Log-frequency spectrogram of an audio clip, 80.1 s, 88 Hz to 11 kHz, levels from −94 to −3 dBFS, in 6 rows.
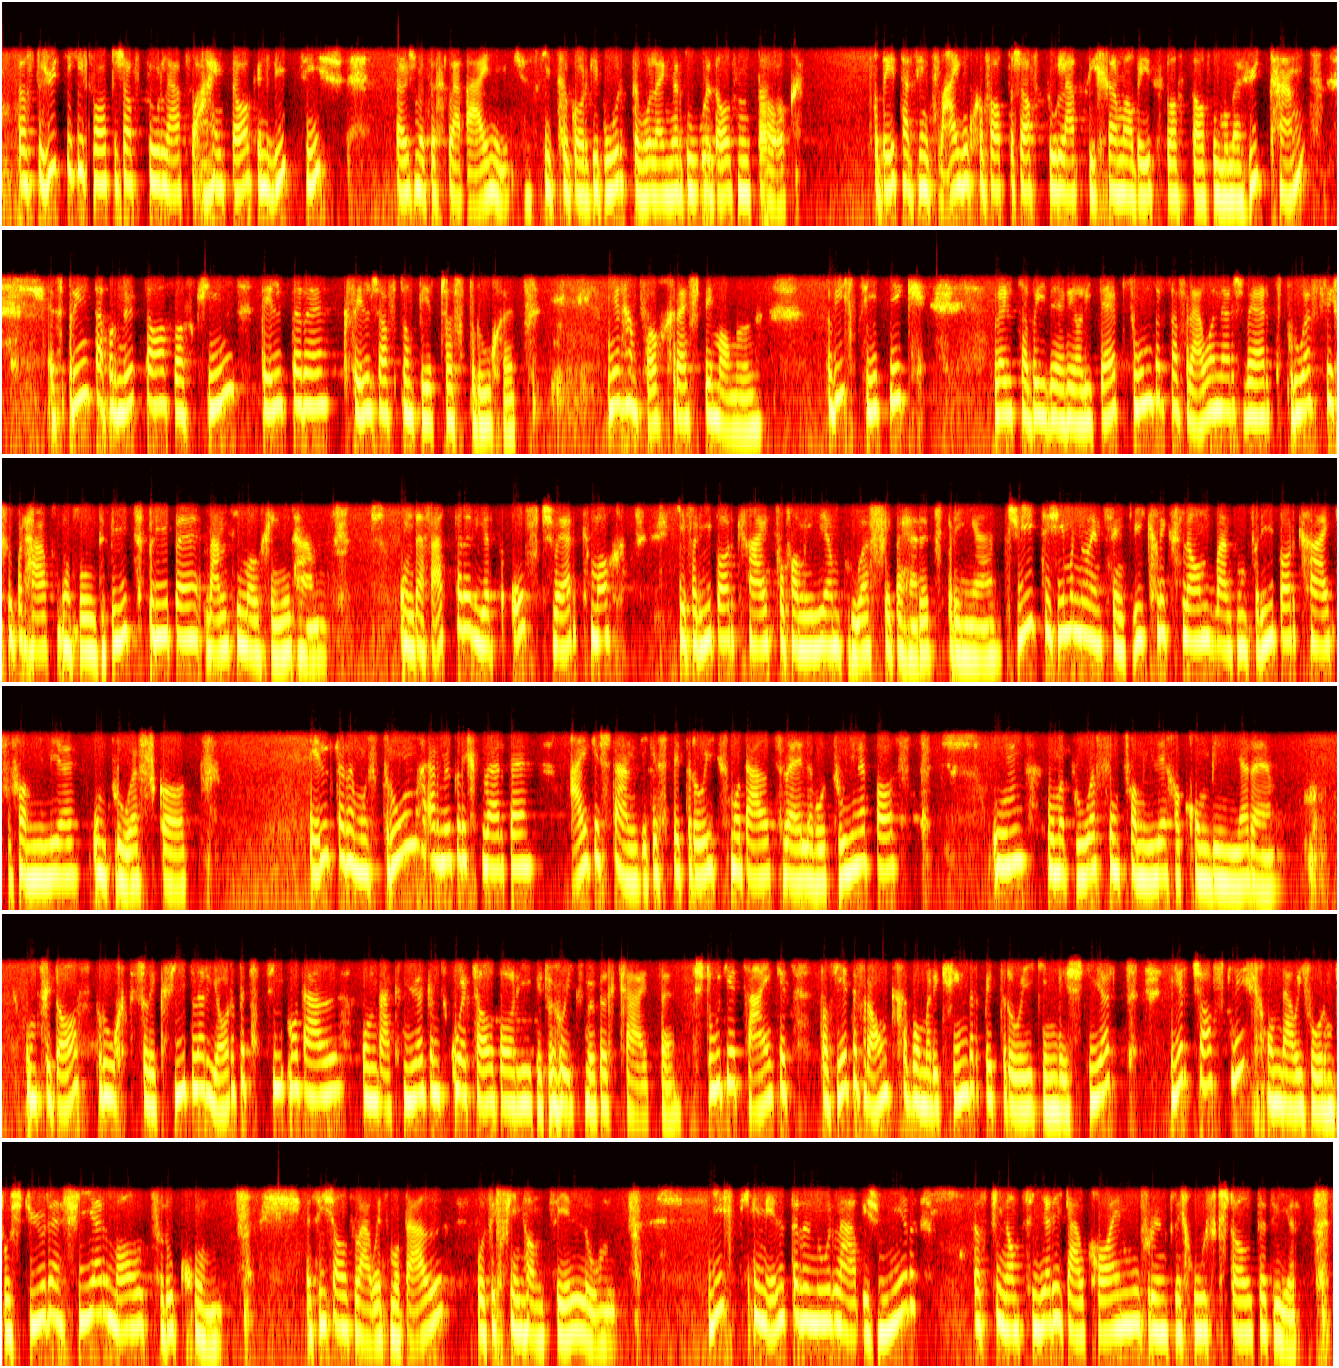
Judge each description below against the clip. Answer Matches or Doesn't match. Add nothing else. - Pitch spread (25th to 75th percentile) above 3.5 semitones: Matches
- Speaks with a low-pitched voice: Doesn't match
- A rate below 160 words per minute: Matches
